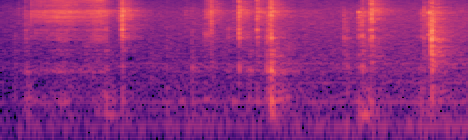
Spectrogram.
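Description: Faint, scattered light clicks and a soft rustle from a Kodak Retina IIa folding camera being handled, a thumb pressing on the controls of its top plate.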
